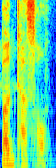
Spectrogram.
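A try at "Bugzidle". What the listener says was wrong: there's no S sound in between the T and the L.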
